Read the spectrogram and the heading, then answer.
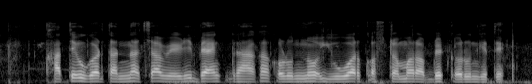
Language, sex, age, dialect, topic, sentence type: Marathi, male, 25-30, Northern Konkan, banking, statement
